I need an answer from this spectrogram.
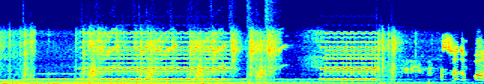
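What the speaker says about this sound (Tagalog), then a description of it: "answer the phone" A phone rings loudly and close in a video game with a repeated electronic trill, sounding in two long bursts with a short gap between them while a voice speaks over parts of it.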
